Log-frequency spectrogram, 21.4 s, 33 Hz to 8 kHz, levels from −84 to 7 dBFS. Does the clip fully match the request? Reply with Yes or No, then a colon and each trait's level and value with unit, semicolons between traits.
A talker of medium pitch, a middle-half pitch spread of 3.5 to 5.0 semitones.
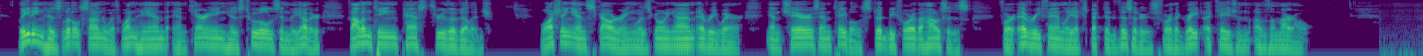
No: very low, 95 Hz; average, 3.8 semitones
